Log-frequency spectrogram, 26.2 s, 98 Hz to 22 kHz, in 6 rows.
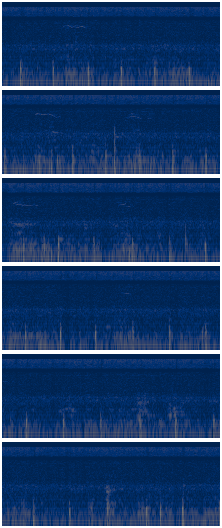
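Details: The recorder's own heartbeat, which they describe as pounding rather fast: steady, regular low thumping at roughly 85 beats a minute with a soft hum behind it.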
